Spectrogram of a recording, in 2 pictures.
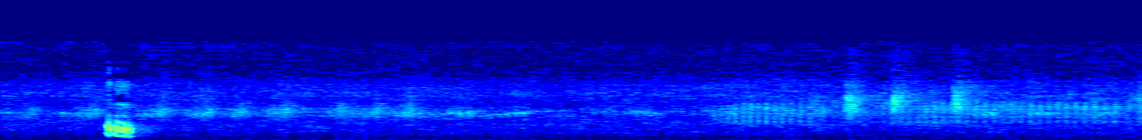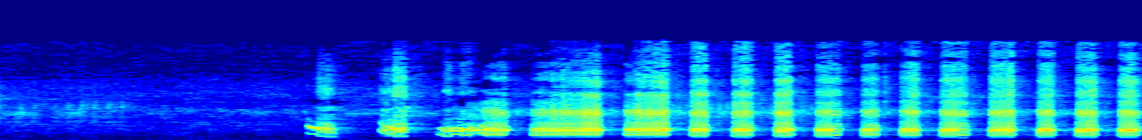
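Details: Wild red junglefowl hen calling for a male: one sharp note, a quiet stretch of about six seconds, then a loud burst of harsh, rapid cackling notes, roughly three per second, running to the end.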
